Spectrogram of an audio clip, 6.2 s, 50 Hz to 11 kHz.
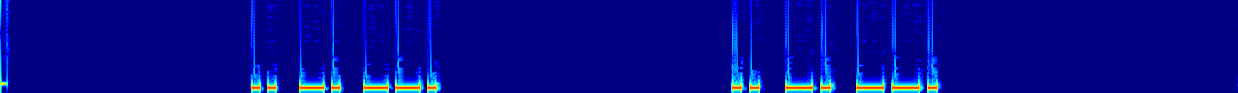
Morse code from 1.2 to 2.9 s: ING

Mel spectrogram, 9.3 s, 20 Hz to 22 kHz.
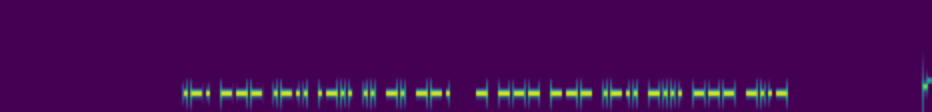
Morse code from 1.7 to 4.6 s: ROLLING

